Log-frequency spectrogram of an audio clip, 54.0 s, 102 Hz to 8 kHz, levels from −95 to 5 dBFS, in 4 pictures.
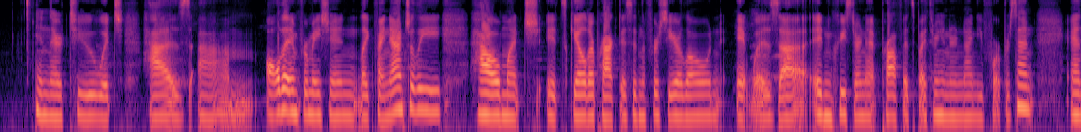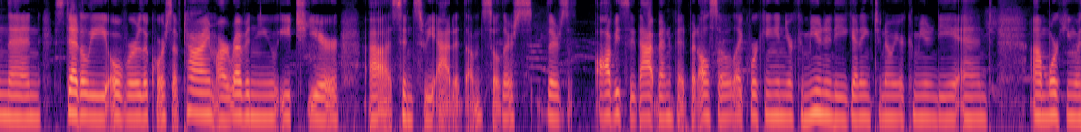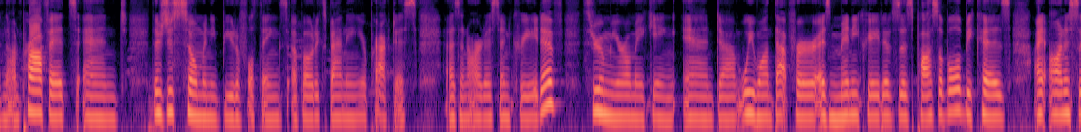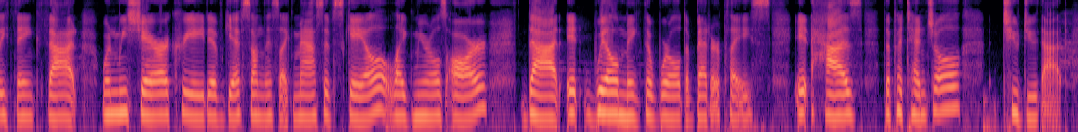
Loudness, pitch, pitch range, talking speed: -26 LUFS, 175 Hz, 170-190 Hz, 155 wpm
